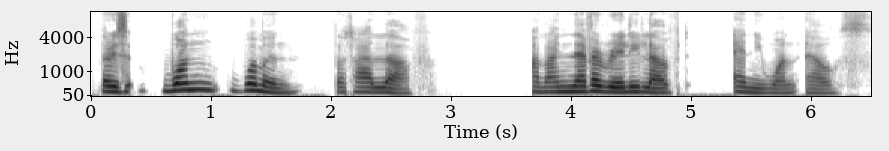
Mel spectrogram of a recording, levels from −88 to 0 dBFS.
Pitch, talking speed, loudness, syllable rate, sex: 195 Hz, 140 wpm, -19 LUFS, 5.3 syllables/s, female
